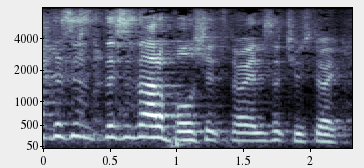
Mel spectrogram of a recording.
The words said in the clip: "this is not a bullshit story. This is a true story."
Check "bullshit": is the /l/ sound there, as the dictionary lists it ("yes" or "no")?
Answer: yes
